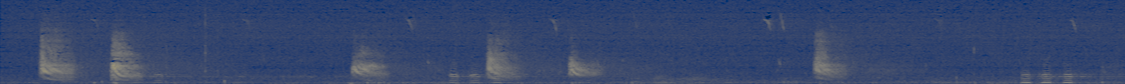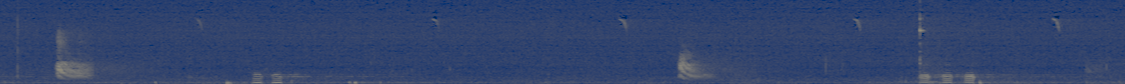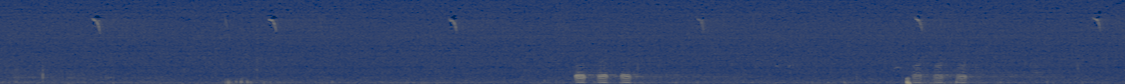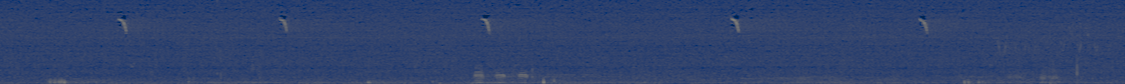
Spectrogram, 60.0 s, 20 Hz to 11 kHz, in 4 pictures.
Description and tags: Callings from one Red-billed Chough and one Raven in flight. Recorded at the mountains of Sierra de Grazalema (S Spain) with Primo EM172 capsules inside widscreens, FEL Microphone Amplifier BMA2, PCM-M10 recorder.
